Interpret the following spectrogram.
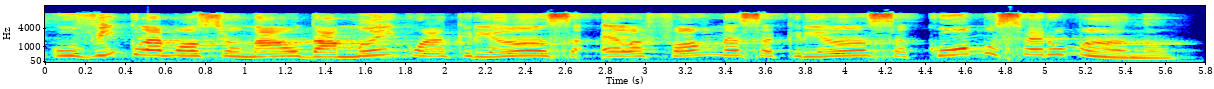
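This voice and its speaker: In a council chamber, a woman gives a lecture at a public event, often putting questions to her listeners. Her voice is high and sharp, and the sound carries a long hall reverb.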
